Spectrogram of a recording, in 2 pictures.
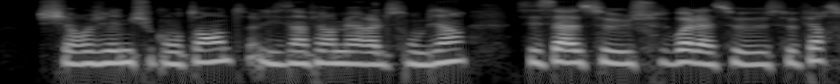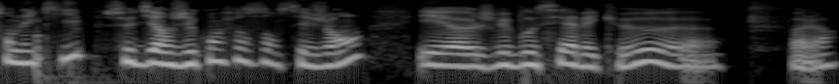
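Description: A woman with a dark, mellow tone talks at a fairly quick pace, her medium pitch held in fairly even intonation, in a dry, close sound with no echo. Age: 40s. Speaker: sports journalist and runner. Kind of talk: testimony.

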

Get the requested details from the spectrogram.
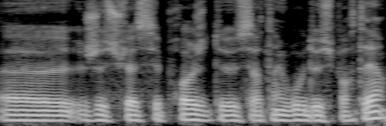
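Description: Little noise can be heard behind the speaker. The delivery proceeds at a moderate speed. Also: man. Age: 30s. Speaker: football supporter. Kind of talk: casual sports discussion.

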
